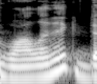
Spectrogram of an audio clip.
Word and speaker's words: Wolownick: D-I-E-R-D-R-E. That's Dierdre. And then Wolownick, W-O-L-O-W-N-I-C-K. I'm sorry, it's a toughie. – It is a tough one. – D-I-E-R-D-R-E. W-O-L-O-W-N-I-C-K.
